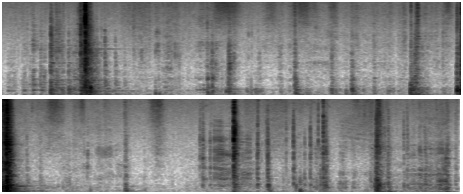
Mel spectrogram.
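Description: Someone fits the door panel onto a Bosch dishwasher with a series of scattered knocks and clunks, including a few sharper thuds, separated by quiet pauses.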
